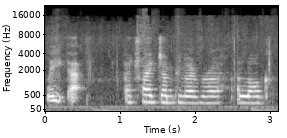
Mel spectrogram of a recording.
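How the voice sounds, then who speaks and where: A woman's voice: a little high, moderate pace, a little hiss or hum, low-quality recording. A woman with a cold, chatting playfully while co-hosting a video game playthrough at home. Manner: playful, excitable. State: has a cold. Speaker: gaming co-host. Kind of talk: casual let's-play chat.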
